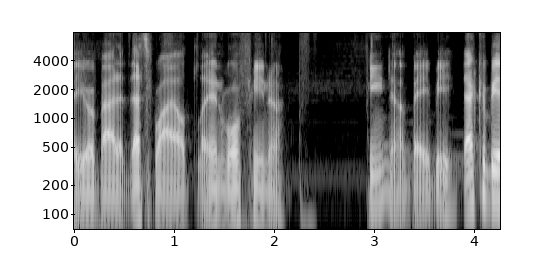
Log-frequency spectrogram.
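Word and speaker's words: Landwolfina: will not land wolf land wolfina land wolfina he got he got himself a little girlfriend W Fina what's misrepresentation spell it Ina like Aquafina but land wol well my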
